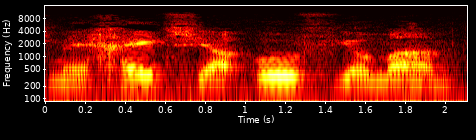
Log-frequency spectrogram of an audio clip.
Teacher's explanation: The noon has elided here, since the chet cannot be doubled, being a guttural. And what we have is compensatory lengthening under the men, changing to May, the noon having elided.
